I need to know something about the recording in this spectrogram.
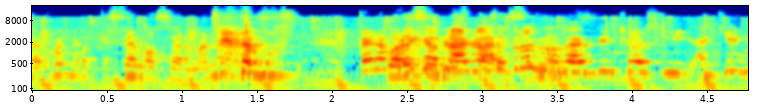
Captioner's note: in a phony accent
